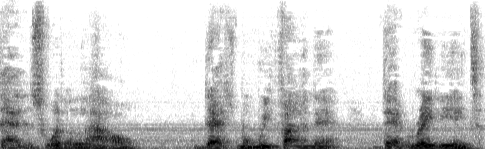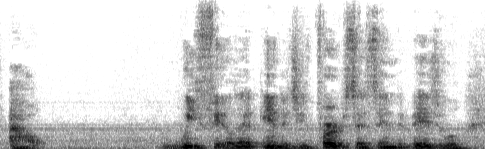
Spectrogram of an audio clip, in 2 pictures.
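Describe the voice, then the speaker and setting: With a slight Southern US accent, a man speaks at fairly low pitch with vocal fry, fairly even intonation and a moderate pace broken by long, frequent pauses, all in audible room echo. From US South, Laurel, Mississippi. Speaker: community worker. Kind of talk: interview.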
